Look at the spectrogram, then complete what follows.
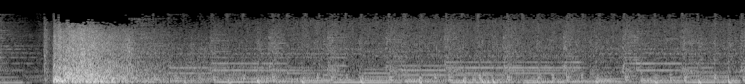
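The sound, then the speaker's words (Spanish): A sudden loud thunderclap sound effect, not real thunder, played on the radio show Buenos días, Madrid, bursts in after a brief moment, then rolls into a long, steady rumble that lingers for several seconds, with music-like tones running underneath. “Esos truenos que escuchan de fondo no son, no corresponden a la realidad.”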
